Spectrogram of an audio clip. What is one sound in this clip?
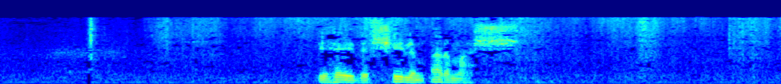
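Hands rustle dry breadcrumbs.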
